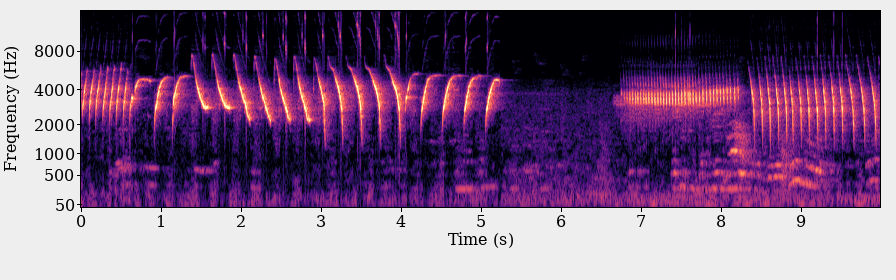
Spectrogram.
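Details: Canary in full gacor song with long ngerol rolls, used as a master recording; a fast series of sharp downward sweeps, a brief pause, a steady buzzy roll, then another rapid trill.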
